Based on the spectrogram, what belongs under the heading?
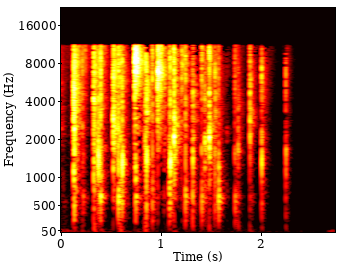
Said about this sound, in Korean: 함께 박수로 청해 듣겠습니다.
